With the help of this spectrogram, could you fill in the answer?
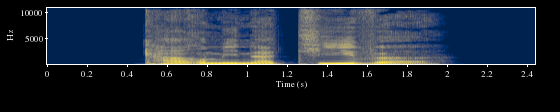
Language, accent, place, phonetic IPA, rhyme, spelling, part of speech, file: German, Germany, Berlin, [ˌkaʁminaˈtiːvə], -iːvə, karminative, adjective, De-karminative.ogg
- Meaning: inflection of karminativ: 1. strong/mixed nominative/accusative feminine singular 2. strong nominative/accusative plural 3. weak nominative all-gender singular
